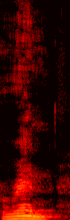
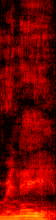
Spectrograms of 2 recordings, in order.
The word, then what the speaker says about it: Rennes: Now he's a 21-year-old French national who started his career off at Stade Rennes, or Rene, depending on how you want to pronounce it.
